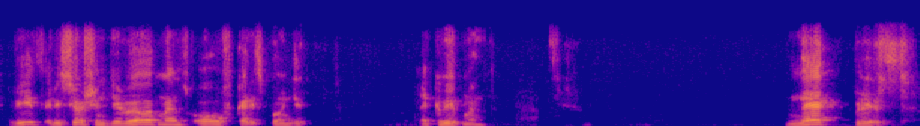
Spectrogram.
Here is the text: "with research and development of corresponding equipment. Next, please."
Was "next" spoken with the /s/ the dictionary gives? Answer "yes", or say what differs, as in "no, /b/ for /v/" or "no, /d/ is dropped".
no, /s/ is dropped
